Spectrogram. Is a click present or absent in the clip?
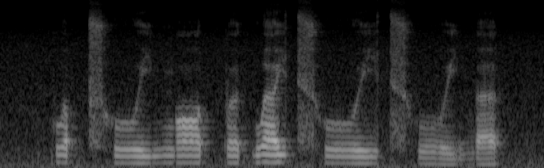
absent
